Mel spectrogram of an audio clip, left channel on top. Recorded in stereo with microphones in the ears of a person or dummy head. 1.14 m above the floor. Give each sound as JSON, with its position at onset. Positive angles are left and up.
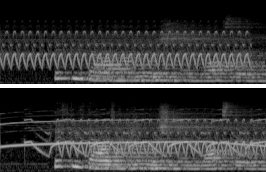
{"t": 0.5, "sound": "a woman speaking", "side_deg": -80, "distance_m": 1.5}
